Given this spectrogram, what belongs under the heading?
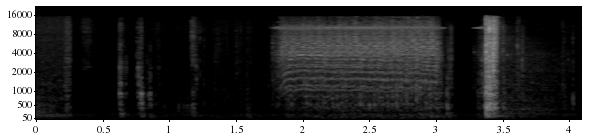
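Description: Two T20 screws are driven back into the lower trim of a 2019+ Chevrolet Silverado or GMC Sierra center console. There are a few light clicks, a roughly one-second whirring drive burst and a sharp clunk, all close and fairly quiet.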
